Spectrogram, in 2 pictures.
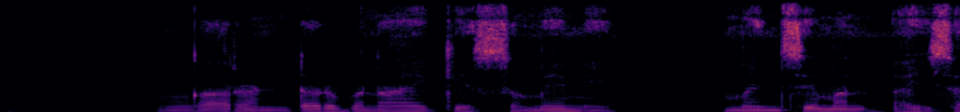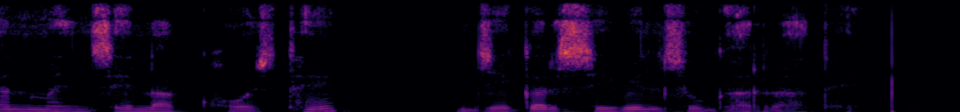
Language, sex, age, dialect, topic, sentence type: Chhattisgarhi, male, 56-60, Northern/Bhandar, banking, statement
